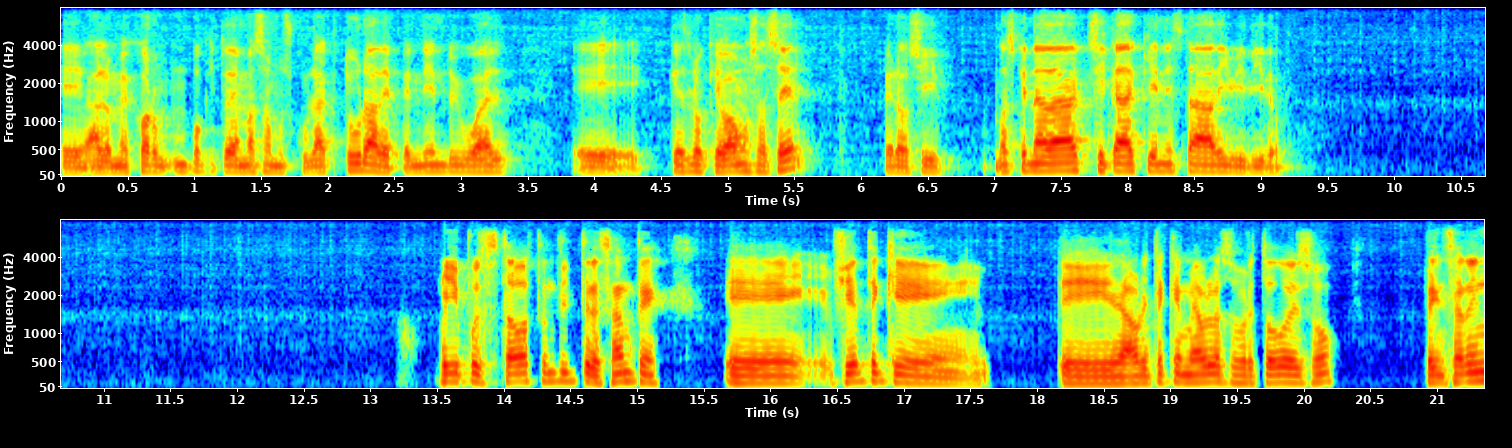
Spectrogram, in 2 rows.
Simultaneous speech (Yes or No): No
